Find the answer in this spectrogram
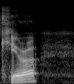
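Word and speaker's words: Qi'ra: it cuz it's like it's just Kiera because it's spelt Qi weird letters anyway and they have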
